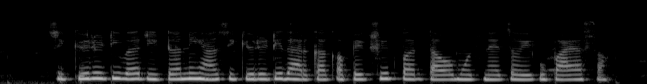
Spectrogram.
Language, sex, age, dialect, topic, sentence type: Marathi, female, 25-30, Southern Konkan, banking, statement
